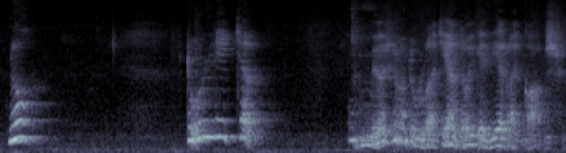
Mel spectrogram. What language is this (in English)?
Finnish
